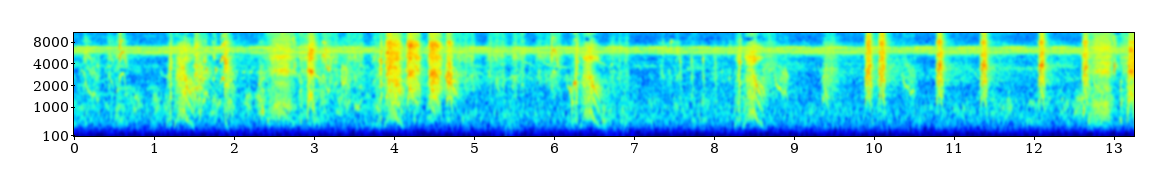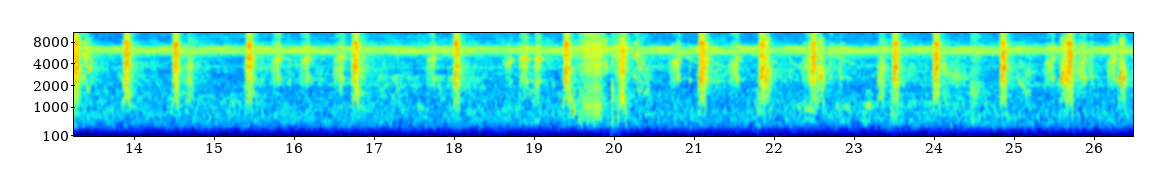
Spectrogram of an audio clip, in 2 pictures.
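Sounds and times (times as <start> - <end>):
steady high insect drone: 0.0 - 26.4
oropendolas calling from a nesting colony: 0.1 - 4.7, 6.0 - 6.9, 7.7 - 8.9, 12.5 - 13.3.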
